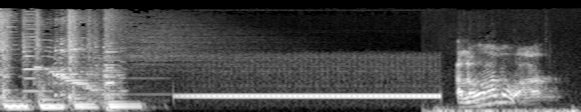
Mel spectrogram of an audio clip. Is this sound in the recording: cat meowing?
no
